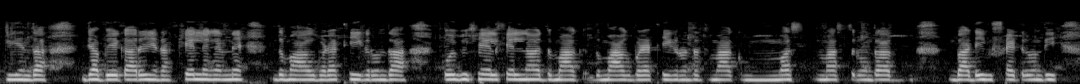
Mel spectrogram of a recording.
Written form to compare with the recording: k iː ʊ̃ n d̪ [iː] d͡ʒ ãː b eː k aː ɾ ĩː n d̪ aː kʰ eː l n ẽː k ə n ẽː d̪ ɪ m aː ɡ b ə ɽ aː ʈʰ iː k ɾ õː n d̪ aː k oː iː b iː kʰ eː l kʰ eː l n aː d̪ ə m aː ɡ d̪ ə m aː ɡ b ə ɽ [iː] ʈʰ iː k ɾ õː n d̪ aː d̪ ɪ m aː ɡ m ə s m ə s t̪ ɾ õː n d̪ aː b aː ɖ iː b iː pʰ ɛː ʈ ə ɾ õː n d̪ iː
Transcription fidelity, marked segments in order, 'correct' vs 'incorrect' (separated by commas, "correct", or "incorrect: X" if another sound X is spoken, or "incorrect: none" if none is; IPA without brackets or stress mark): incorrect: aː, incorrect: aː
